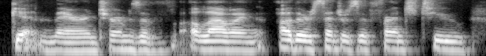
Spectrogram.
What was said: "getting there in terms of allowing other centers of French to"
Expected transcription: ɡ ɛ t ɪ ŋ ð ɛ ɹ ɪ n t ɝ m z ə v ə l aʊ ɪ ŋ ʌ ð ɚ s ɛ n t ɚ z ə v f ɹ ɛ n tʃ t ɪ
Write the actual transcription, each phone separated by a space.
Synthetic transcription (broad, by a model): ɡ ɛ t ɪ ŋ ð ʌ ɹ ɪ n t ɝ m z ə v ə l aʊ ɪ ŋ ʌ ð ɚ s ɛ n t ɚ z ə v f ɹ ɛ n tʃ t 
